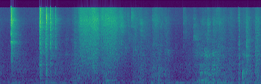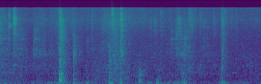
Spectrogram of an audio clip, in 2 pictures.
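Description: Sealed hockey card boxes being handled on a glass counter: a few sharp clicks and taps with stretches of rustling, sliding cardboard.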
